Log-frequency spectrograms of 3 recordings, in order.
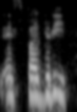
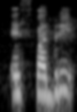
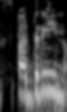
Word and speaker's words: espadrilles: Probably pronounce it wrong, spadrine or something like that.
